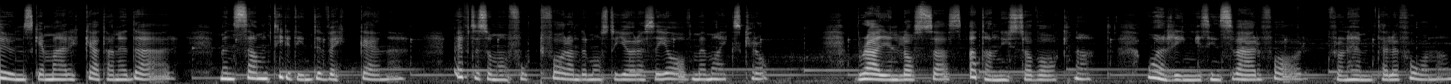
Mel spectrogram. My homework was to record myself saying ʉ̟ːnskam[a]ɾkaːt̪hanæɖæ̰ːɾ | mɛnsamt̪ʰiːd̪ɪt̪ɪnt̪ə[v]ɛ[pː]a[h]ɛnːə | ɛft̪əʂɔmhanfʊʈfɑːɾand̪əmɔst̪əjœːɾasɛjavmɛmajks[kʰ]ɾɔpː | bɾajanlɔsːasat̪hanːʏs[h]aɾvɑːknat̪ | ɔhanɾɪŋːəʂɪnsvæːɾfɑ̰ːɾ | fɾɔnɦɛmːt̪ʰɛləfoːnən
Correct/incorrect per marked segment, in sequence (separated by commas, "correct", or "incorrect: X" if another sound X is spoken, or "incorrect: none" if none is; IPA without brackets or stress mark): incorrect: æ, correct, incorrect: kː, correct, correct, correct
